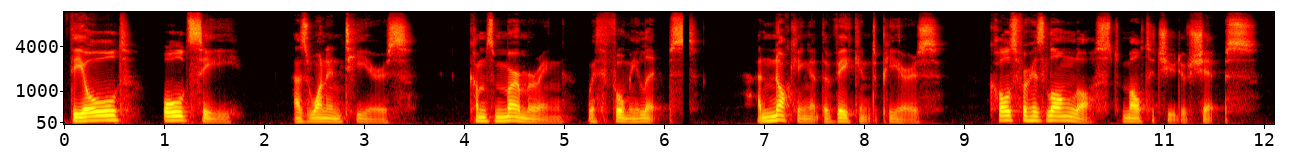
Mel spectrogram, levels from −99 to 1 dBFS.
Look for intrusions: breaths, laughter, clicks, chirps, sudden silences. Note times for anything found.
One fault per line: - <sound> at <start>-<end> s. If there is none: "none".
- dropout at 6.2-6.3 s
